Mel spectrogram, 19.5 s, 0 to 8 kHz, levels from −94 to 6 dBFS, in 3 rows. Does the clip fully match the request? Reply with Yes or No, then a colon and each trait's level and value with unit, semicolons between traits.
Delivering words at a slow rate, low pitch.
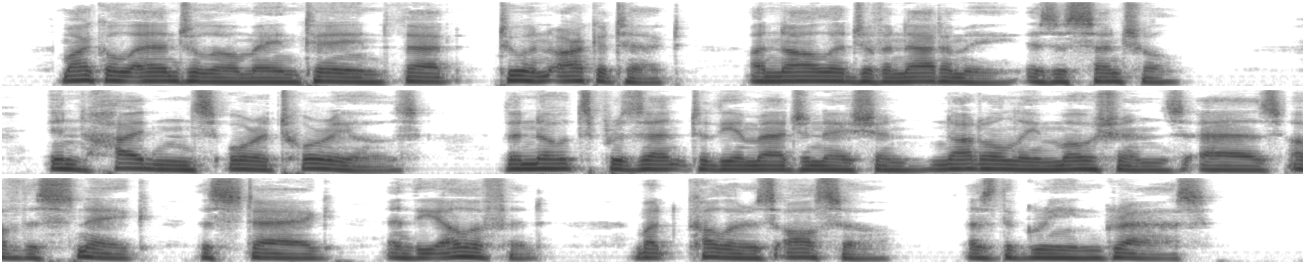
Yes: slow, 125 wpm; low, 110 Hz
